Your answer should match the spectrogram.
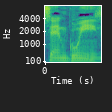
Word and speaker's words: sanguine: And it's pronounced sanguine. – Sanguine. – Is it I have sanguine. Which sanguine. – Is S-A, big N, big G, G-W-I-N is the phonetic spelling.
